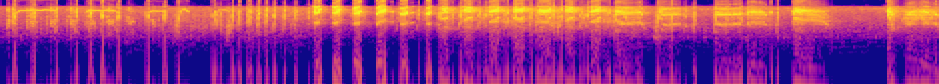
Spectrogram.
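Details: Swiftlet roosting call ("suara inap"): quick clicks building into a dense, excited chatter of high chirps and twitters, then a brief lull and renewed twittering.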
